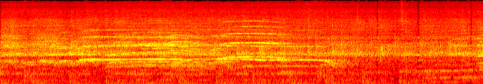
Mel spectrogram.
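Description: A crowd of spectators cheering and shouting encouragement, with long held shouts in the middle.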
